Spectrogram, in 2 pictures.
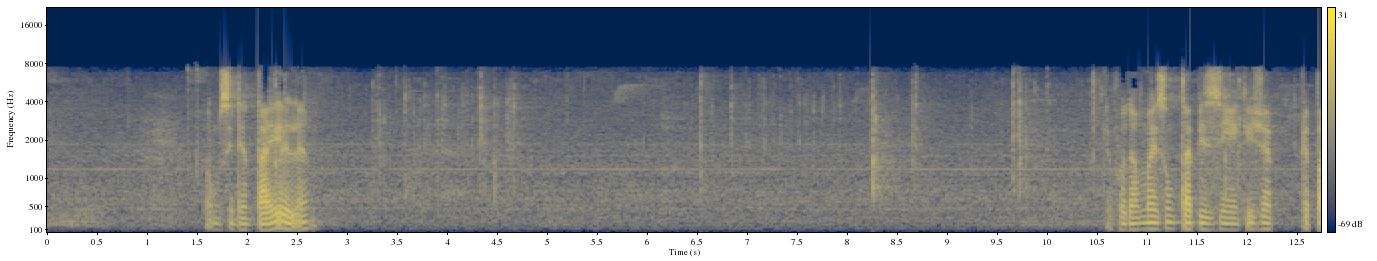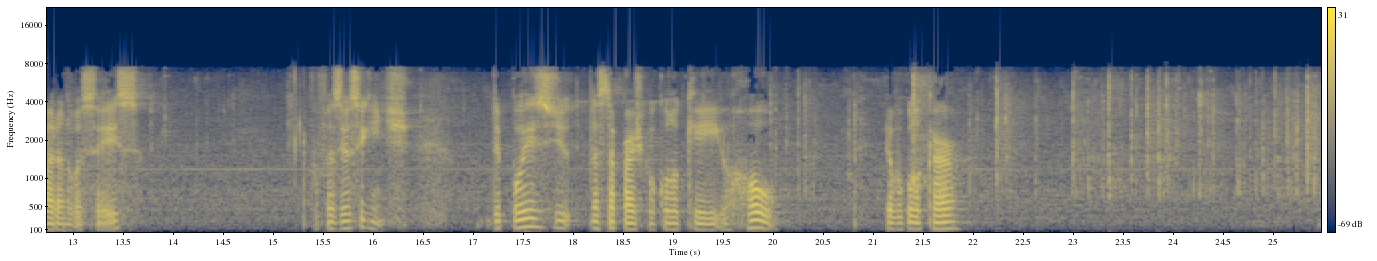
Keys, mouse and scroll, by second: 1.3 click, 2.5-3.5 shift+scroll down 2, 3.5-4.1 shift+scroll up 2, 4.1 shift+scroll down 2, 4.3 shift+Home, 4.6 shift+Down, 7.4 shift+Up, 8.4 shift+Tab, 11.7 Tab, 12.4 Up, 13.3 Down, 14.6 Up, 15.1 Down, 15.7 Up, 16.2 Down, 19.2 Down, 19.9 Up, 20.2 End, 21.3 Return, 22.1-25.4 typing.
